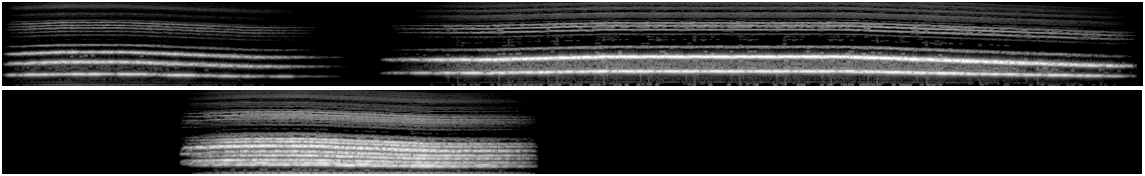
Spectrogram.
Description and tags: ghost tease
Ghostly female wail. Might be ghosts, or might be deadly sirens calling across misty waters to lure hapless sailors to their doom.
Voice synthesis achieved by mixing formant filtered oscillators. Pitch bending is added to the note track to produce a descending, spooky wail.
paranormal, spooky, female, ghost, spectre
